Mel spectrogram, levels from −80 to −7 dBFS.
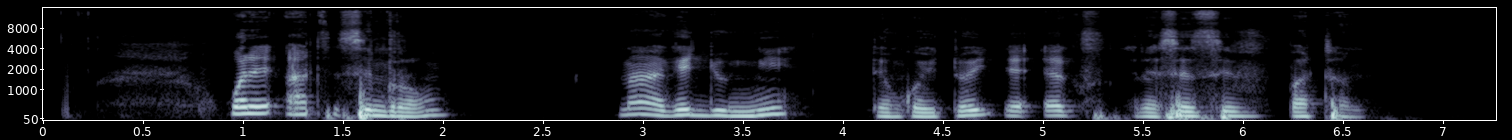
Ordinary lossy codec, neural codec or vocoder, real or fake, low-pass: none; vocoder, 48 kHz, 128 mel bands, Vocos; fake; 14.4 kHz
